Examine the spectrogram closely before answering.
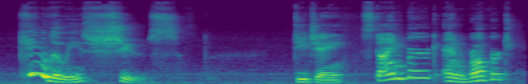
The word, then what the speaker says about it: Louis: the 14th that's not big King Louie which is how you say Louis in France French was a shrimp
